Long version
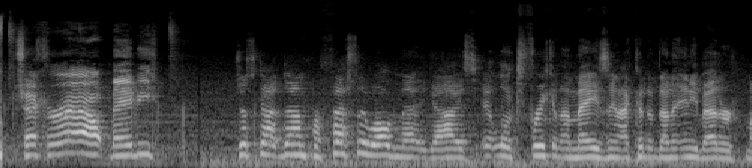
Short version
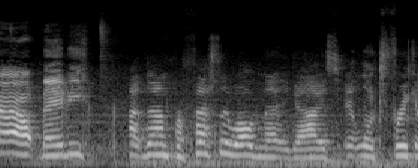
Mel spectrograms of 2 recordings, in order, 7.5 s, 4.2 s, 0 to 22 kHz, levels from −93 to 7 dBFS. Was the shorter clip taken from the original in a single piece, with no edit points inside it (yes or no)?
no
